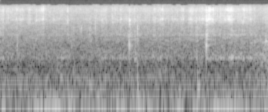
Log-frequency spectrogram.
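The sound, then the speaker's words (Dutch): A few soft, gritty scrapes and light clicks as ground coffee is scooped from a coffee jar into a glass, quiet, over a steady faint background hiss. “En dan doe ik koffie in, de, glas.”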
